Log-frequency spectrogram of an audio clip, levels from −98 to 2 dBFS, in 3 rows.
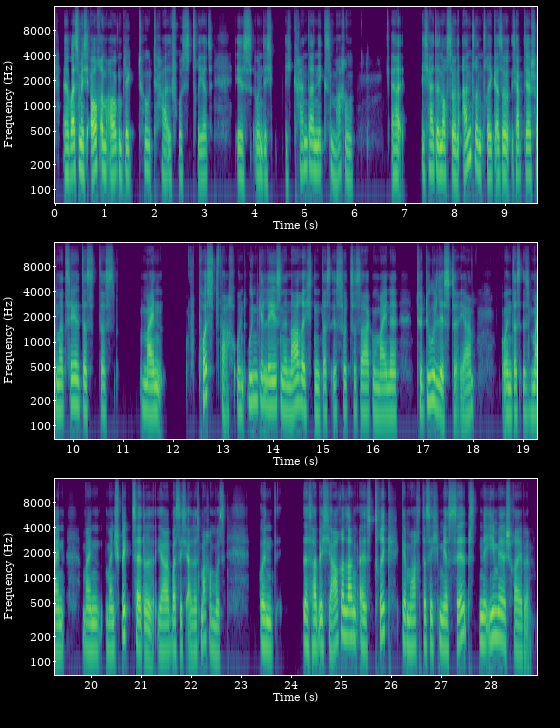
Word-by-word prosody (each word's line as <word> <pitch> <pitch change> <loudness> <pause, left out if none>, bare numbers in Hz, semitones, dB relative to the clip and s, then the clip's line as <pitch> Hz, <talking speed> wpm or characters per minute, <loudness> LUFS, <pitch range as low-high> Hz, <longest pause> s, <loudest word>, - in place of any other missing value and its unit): Äh, 155 - +2
was 165 +2 +7
mich 170 -4 +4
auch 185 +5 +8
im 180 -2 +5
Augenblick 155 0 +1
total 165 -5 -4
frustriert, 145 -1 -6 0.4
ist 150 -2 -2
und 155 -1 -2
ich 145 - -5 0.3
ich 140 - -12
kann 185 +2 -3
da 180 -2 +3
nix 165 +2 -1
machen. 150 -3 -5 0.8
Äh, - - +2 0.4
ich 165 - -5
hatte 170 -1 +3
noch 160 -1 +4
so - - +2
'n 140 - 0
anderen 195 -9 +1
Trick. 145 -1 0
Also, 150 +1 +3
ich - - -8
habe 155 0 +2
dir 160 - +3
ja 160 - +3
schon 160 0 -2
erzählt, 175 +3 0
dass 155 -1 -1
dass 150 - -5 0.5
mein 150 -3 +3 0.7
Postfach - - -1
und 150 -2 -5
ungelesene 175 -4 +1
Nachrichten 155 -2 +1
das 150 +1 -4
ist 150 +2 -7
sozusagen 150 -2 -3
meine 140 +1 0 0.4
To-do-Liste, 170 -2 +1
ja, - - -2 0.6
und 145 -1 0
das 145 - +1
ist 145 +1 -7
mein 140 -1 +1 0.4
mein 145 -1 -1
mein 145 0 -1
Spickzettel, 150 - +2
ja, 145 +1 +1
was 150 +1 +1
ich 145 - -1
alles 140 +2 -3
machen 160 -3 -3
muss. 130 -2 -4 0.7
Und 155 -2 +2 0.5
das 160 -4 0
habe 155 0 +4
ich 160 - -2
jahrelang 195 +6 +4
als 155 -1 0
Trick 215 +3 -1
gemacht, 155 -2 -1
dass 165 0 0
ich 160 +3 -3
mir 155 -3 +2
selbst 175 +8 0
'ne 170 -1 +3
E-Mail 190 -2 +3
schreibe. 140 -4 -1
155 Hz, 150 wpm, -25 LUFS, 145-170 Hz, 0.8 s, auch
